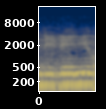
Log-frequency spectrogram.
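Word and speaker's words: Cnidaria: ठीक है, सी साइलेंट रहता है, इसे निडेरिया बोलते हैं, इसे टेनोफेरा बोलते हैं।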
